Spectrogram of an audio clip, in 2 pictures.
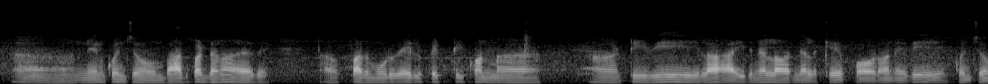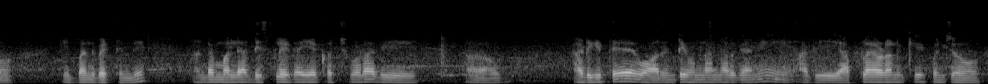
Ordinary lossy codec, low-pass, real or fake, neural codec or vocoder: none; none; real; none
